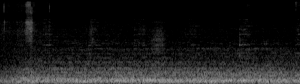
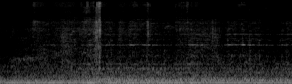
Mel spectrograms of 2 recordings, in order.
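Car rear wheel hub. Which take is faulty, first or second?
first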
